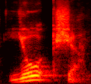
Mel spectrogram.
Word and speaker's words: Yorkshire: of like american states that end with shire but we re pronounce them sure can you think of any other examples okay so we have worcestershire worcestershire lancashire lancashire yorkshire yorkshire staffordshire staffordshire but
